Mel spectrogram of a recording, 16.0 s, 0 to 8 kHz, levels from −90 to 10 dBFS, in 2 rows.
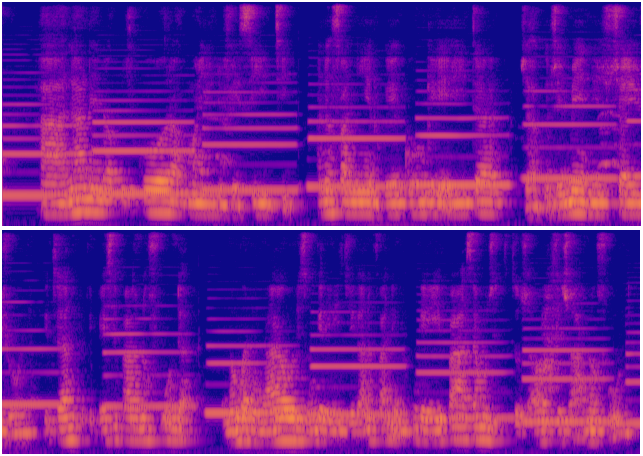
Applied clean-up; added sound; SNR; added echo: none; Wind instrument, woodwind instrument; 6 dB; reverberation time 0.6 s.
